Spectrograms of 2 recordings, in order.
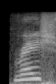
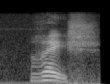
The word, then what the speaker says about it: Reish: Reish makes an R sound. Now most Americans pronounce it like the R in road, but Israelis pronounce it as more of a guttural sound. Reish.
